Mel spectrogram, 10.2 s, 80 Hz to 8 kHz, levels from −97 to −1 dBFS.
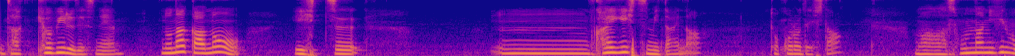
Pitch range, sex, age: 195-255 Hz, female, 20-39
